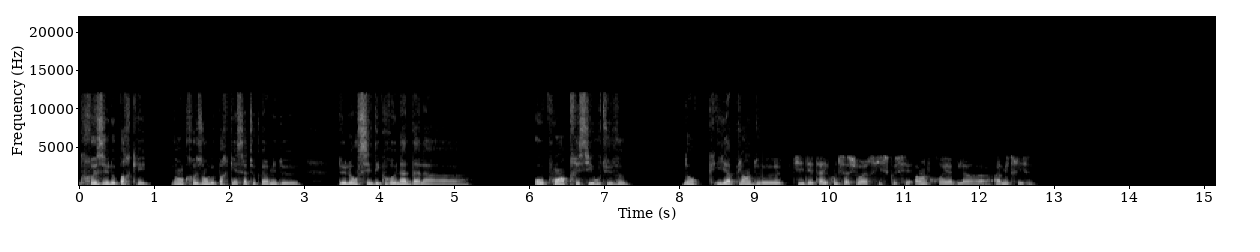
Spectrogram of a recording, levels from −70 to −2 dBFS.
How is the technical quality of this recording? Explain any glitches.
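The recording has one clear glitch. At 9.09 s the speech turns dull and boxy for the remainder of the clip, after a gap of about 20 ms. From there on nothing above 3.8 kHz comes through, and a faint new background noise appears, roughly 45 dB below the speech, while loudness stays about the same. This is likely an input switched to a poorer device, such as another microphone or a headset's call profile, whose narrower band and own noise floor replace the original path.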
